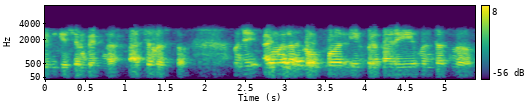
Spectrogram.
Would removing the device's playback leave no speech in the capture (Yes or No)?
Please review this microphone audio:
No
